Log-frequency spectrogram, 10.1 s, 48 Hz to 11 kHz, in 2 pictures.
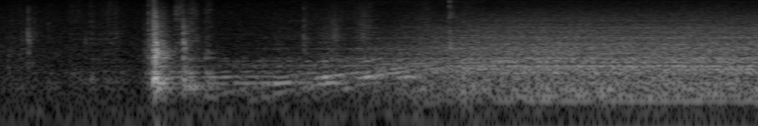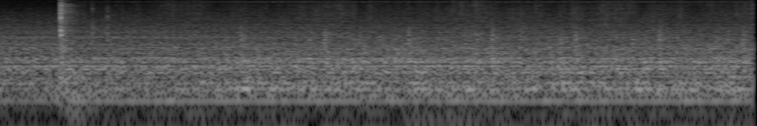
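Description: Warco WM250V variable-speed lathe switched on with a click about a second in, its motor and gearing whine rising in pitch as the spindle runs up, then running steadily at about 156 rpm with the three-jaw chuck and test bar turning. A single sharp tick about halfway through.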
